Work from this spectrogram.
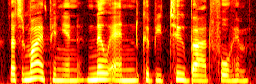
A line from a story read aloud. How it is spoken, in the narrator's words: she replied scornfully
